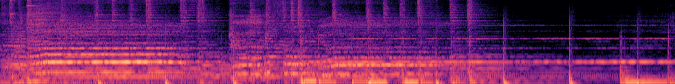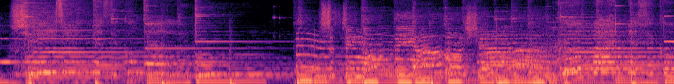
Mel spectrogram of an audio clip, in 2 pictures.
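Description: A lead guitar fitted with a special mute attachment that changes its sound and tone plays a bright, tinkling melodic line over a full band with steady bass and drums, thinning briefly midway before the full arrangement returns; no one speaks.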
